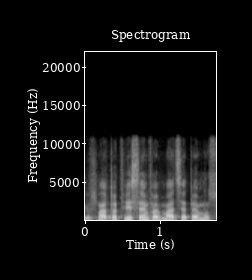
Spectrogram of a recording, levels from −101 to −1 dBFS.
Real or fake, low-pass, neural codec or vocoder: fake; 10.8 kHz; autoencoder, 48 kHz, 32 numbers a frame, DAC-VAE, trained on Japanese speech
